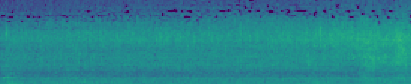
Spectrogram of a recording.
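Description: Onion-tomato masala sizzling in hot oil in a frying pan: a steady hiss that gets a little brighter near the end.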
